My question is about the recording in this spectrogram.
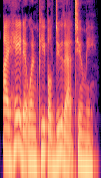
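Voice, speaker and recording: A woman's voice: low-pitched, fairly quick, lightly acted. A woman reading as a touchy teenage boy. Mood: indignant.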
